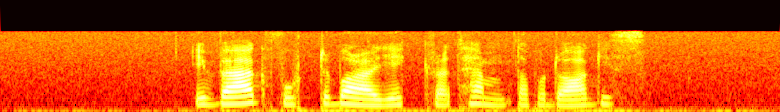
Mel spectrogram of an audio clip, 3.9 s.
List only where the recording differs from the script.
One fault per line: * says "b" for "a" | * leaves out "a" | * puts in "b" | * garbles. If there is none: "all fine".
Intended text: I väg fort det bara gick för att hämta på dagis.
all fine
